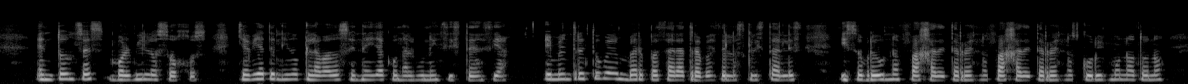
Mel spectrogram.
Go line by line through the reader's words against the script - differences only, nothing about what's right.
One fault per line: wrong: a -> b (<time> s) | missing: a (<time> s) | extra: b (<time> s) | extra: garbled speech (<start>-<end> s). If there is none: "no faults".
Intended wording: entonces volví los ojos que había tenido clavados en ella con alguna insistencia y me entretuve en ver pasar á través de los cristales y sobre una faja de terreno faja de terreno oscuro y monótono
no faults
